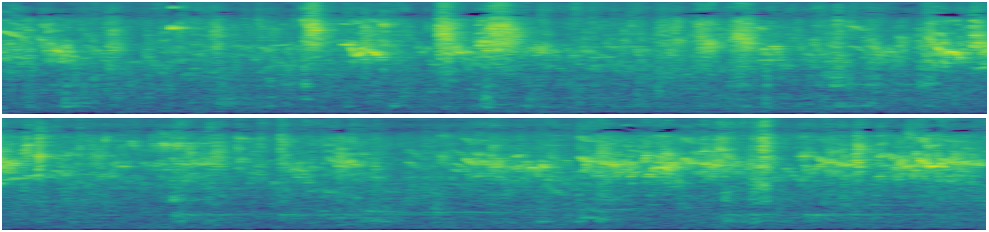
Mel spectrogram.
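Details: Crowded caged budgerigars chatter without pause, a prompt sound for songbirds that have stopped singing; buzzy warbles and thin chirps layer together with occasional louder squeaks.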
